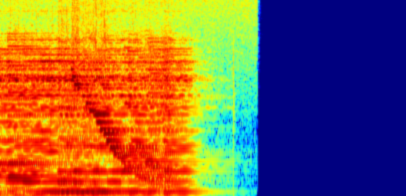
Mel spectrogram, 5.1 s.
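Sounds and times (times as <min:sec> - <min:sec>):
march music: 0:00.2 - 0:02.6.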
